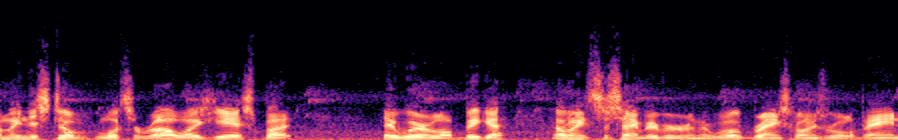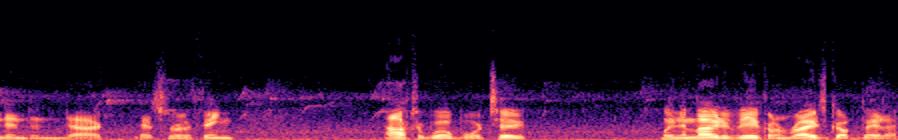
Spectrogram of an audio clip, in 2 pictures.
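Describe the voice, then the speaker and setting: A man speaks in a fairly high voice at a very fast pace. He leaves long, frequent pauses. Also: ordinary pitch variation. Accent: Australian. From Australia, Newcastle, New South Wales. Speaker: metal detecting vlogger. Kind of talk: casual chat to camera. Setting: outdoors.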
